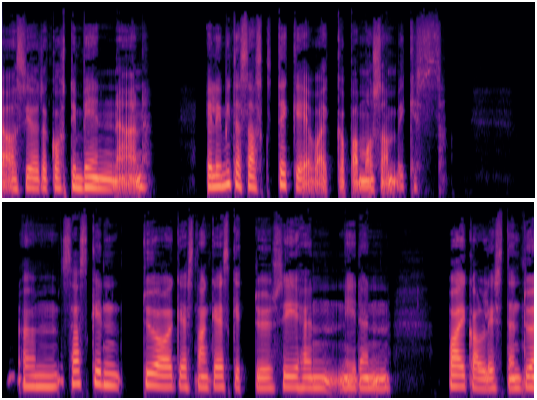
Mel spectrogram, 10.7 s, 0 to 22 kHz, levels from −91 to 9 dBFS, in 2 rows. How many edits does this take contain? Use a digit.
0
